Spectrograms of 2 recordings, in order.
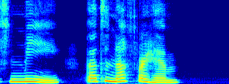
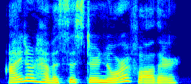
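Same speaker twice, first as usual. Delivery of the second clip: ordinary talk, nothing marked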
